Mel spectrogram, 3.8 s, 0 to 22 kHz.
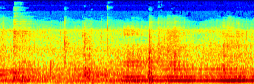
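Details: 2014 Ford Fusion: steady low moaning hum holding pitch and slowly growing louder from the fuel tank area; car usually stalls after this noise; cause unknown; moaning noise from fuel tank.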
